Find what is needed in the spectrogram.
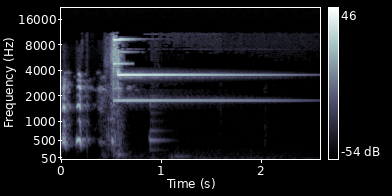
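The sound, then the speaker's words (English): A phone notification dings once after a brief voice, a bright clear tone that rings on and slowly fades over about two seconds. “Was that a phone?”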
